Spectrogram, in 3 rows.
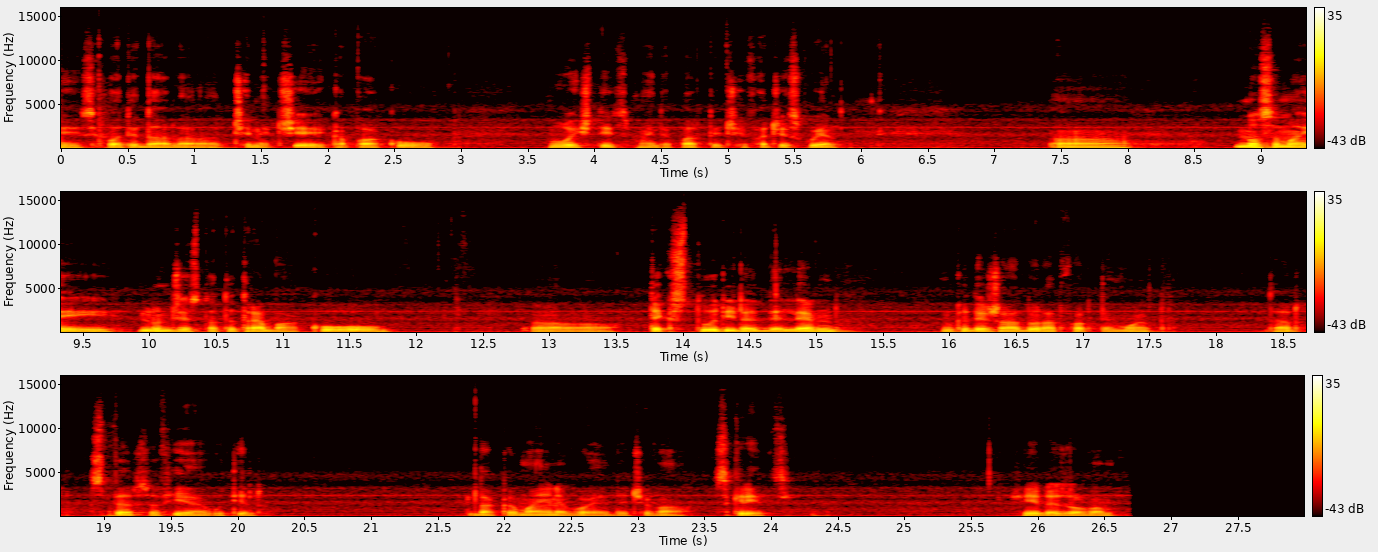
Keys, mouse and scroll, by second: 3.0 scroll down 1, 9.0 scroll down 1, 27.9 click.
